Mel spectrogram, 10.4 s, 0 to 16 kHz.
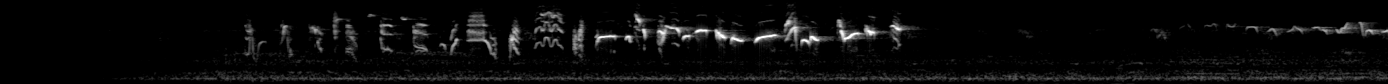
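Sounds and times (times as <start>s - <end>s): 
faint low hum: 0.4s - 10.3s
Eurasian blackcap Sylvia atricapilla singing: 1.8s - 6.9s, 8.6s - 10.3s.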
